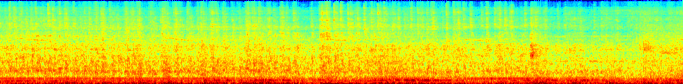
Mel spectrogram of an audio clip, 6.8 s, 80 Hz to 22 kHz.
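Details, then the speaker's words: 1948 Mercury coupe V8, idling under the hood as water temperature starts to climb, oil pressure 60 psi, a little above with revs: deep, lumpy, steady rumble with no knocks or ticks. Normal warm-up idle. "And the water temperature is starting to climb, but we're still at 60 psi of oil, and with some rev it climbs a little above 60."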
